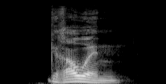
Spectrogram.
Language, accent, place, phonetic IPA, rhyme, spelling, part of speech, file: German, Germany, Berlin, [ˈɡʁaʊ̯ən], -aʊ̯ən, Grauen, noun, De-Grauen.ogg
- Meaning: gerund of grauen; horror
